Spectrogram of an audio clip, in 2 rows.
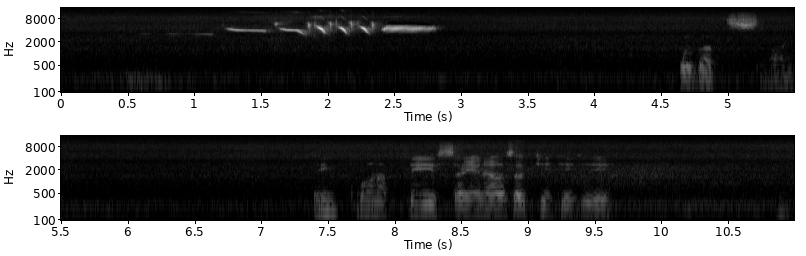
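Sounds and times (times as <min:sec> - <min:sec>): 
steady low hum: 0:00.0 - 0:10.9
local male bird singing: 0:00.5 - 0:02.9
speech: 0:04.6 - 0:05.6, 0:07.4 - 0:09.8.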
